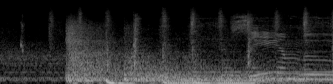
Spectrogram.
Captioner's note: gunshot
